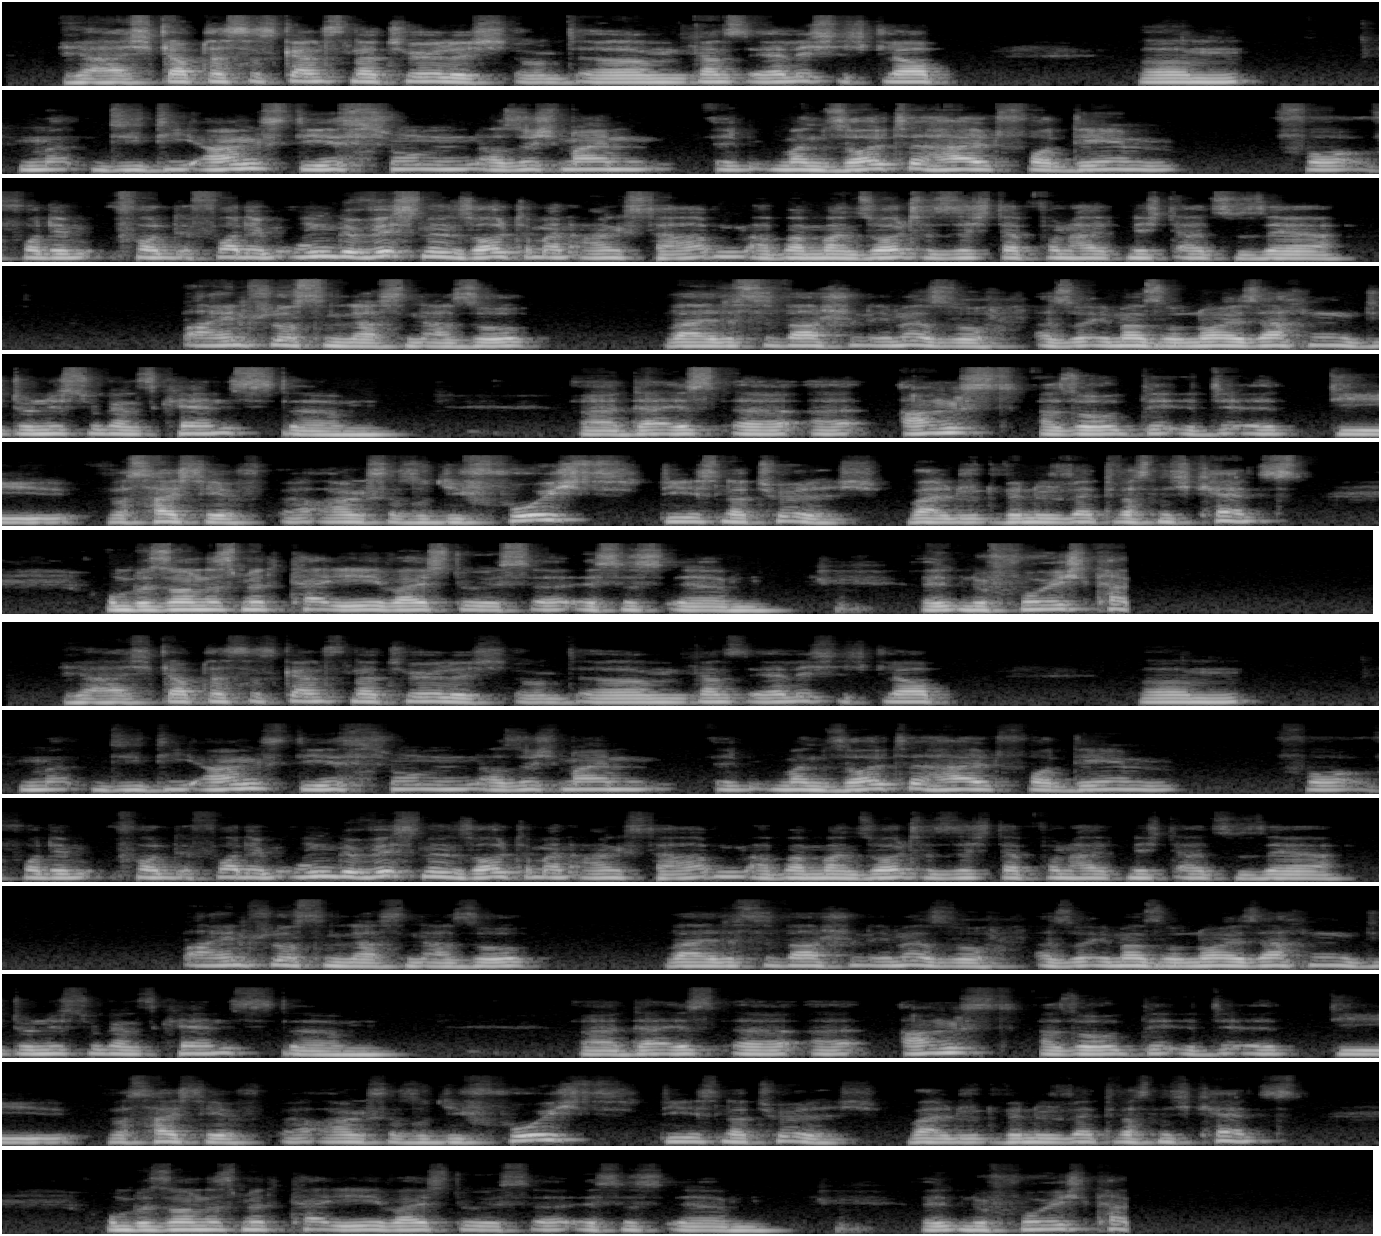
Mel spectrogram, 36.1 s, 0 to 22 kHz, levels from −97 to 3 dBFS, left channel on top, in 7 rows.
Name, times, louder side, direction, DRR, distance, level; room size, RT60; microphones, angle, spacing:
voice 1, 0.2-3.6 4.3-4.7 5.2-9.6 10.1-15.4 16.2-17.5 18.0-22.2 22.8-30.7 31.4-35.2, left 3 dB, 70° left, 1.0 m, -30 dB
head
